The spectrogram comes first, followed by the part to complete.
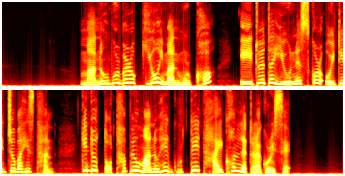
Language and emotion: Assamese, angry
